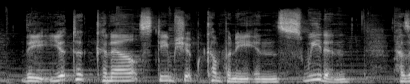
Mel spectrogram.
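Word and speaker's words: Göta kanal: company and this fascinating Canal system the correct pronunciation is yut Canal the Yuta Canal steamship company in Sweden has a long history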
